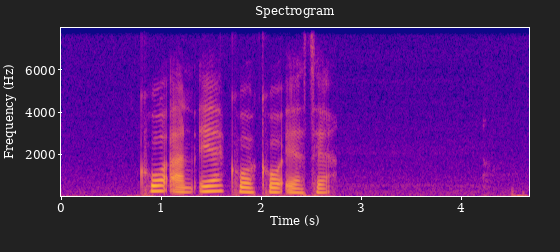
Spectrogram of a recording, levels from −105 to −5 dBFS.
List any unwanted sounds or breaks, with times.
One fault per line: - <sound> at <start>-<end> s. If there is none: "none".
none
